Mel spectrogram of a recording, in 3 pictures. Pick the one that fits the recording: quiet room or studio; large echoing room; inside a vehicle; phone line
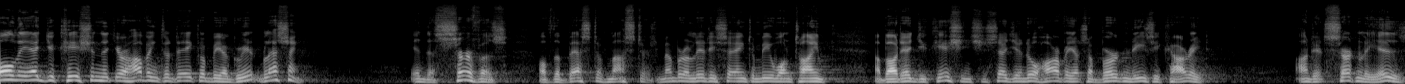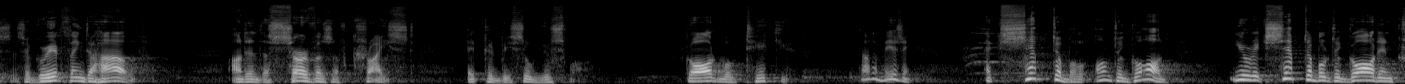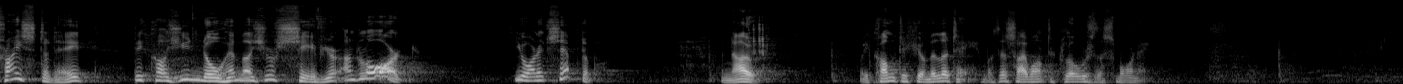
large echoing room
